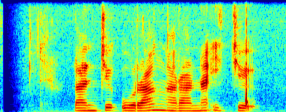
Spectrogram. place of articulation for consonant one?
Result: alveolar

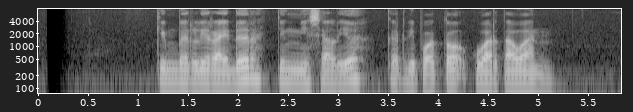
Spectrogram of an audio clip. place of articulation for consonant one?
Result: velar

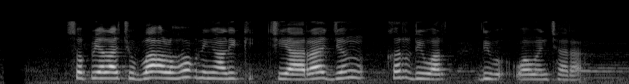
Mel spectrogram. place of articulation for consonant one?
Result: alveolar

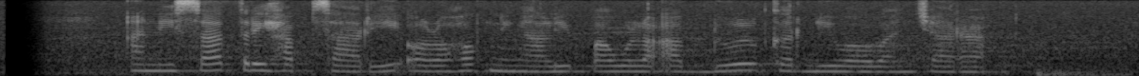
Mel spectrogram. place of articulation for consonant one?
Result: glottal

